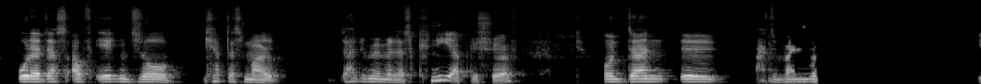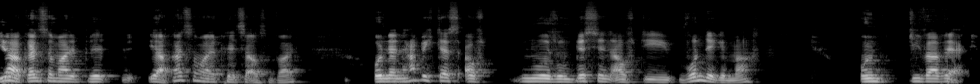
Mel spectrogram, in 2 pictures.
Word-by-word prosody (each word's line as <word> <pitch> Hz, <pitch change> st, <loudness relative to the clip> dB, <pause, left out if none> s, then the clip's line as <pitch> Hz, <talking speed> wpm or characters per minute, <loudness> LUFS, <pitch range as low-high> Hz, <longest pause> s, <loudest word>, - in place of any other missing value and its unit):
oder 130 Hz, -1 st, +9 dB
das 130 Hz, +1 st, -2 dB
auf 130 Hz, -1 st, 0 dB
irgend 135 Hz, -3 st, +1 dB
so 115 Hz, -2 st, +1 dB
ich -, -, -7 dB
habe 140 Hz, 0 st, -7 dB
das 130 Hz, -2 st, -7 dB
mal 110 Hz, -4 st, 0 dB, 0.6 s
da -, -, -7 dB
hatte 140 Hz, +1 st, -9 dB
ich 135 Hz, -, -8 dB
mir 130 Hz, -2 st, -1 dB
mal 115 Hz, -2 st, -1 dB
das 110 Hz, -, -6 dB
Knie 190 Hz, -, 0 dB
abgeschürft 100 Hz, -1 st, -3 dB, 0.8 s
und 125 Hz, -1 st, -1 dB
dann, 130 Hz, -1 st, +3 dB
äh, 120 Hz, -3 st, +3 dB, 0.3 s
hatte 115 Hz, -, -10 dB
meine 120 Hz, +1 st, -1 dB
Mutt 125 Hz, -2 st, -1 dB, 1.6 s
Ja, -, -, +8 dB
ganz 155 Hz, +1 st, +3 dB
normale 140 Hz, -3 st, +2 dB
Pil 135 Hz, +8 st, -2 dB
äh, -, -, -16 dB
ja, -, -, +3 dB
ganz 190 Hz, -, -4 dB
normale 135 Hz, -7 st, -3 dB
Pilze 110 Hz, -3 st, -6 dB
ausm 95 Hz, 0 st, -10 dB
Wald. 100 Hz, +5 st, -6 dB, 0.8 s
Und 135 Hz, +1 st, +5 dB
dann 140 Hz, 0 st, +3 dB
habe 185 Hz, +2 st, -1 dB
ich 195 Hz, +1 st, -6 dB
das 160 Hz, -1 st, -1 dB
auf 140 Hz, 0 st, -1 dB, 0.3 s
nur 140 Hz, -1 st, +2 dB
so 130 Hz, -, -1 dB
'n 125 Hz, -2 st, -3 dB
bisschen 145 Hz, -1 st, 0 dB
auf 115 Hz, 0 st, -3 dB
die 110 Hz, -3 st, -5 dB
Wunde 160 Hz, -, +1 dB
gemacht. 95 Hz, -1 st, -5 dB, 1.0 s
Und 140 Hz, 0 st, +1 dB, 0.2 s
die 145 Hz, -1 st, -4 dB
war 135 Hz, 0 st, +5 dB
weg. 135 Hz, -, -1 dB
130 Hz, 160 wpm, -24 LUFS, 115-140 Hz, 1.6 s, oder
